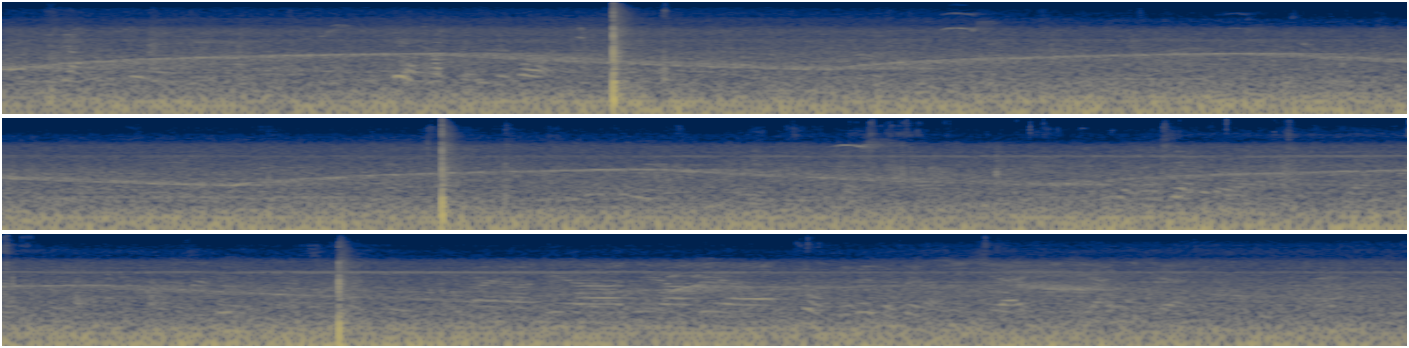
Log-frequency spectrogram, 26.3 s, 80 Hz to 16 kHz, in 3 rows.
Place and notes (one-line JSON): {"title": "Qingnian Park, Wanhua Dist., Taipei City - in the Park", "date": "2017-04-28 15:34:00", "description": "in the Park, The pupils are practicing against baseball, birds sound, traffic sound", "latitude": "25.02", "longitude": "121.50", "altitude": "16", "timezone": "Asia/Taipei"}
